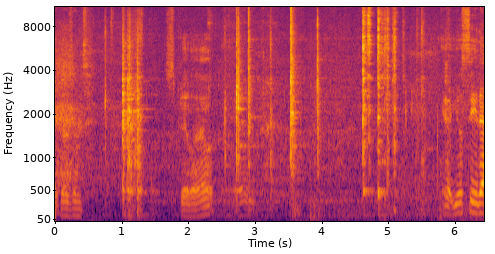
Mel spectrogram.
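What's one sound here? A metal kettle clanks as it is set on a stove.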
